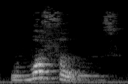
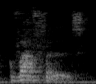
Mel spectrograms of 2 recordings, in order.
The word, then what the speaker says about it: waffles: Pancakes on top, sausages, waffles, not waffles, waffles, bagels, all right?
